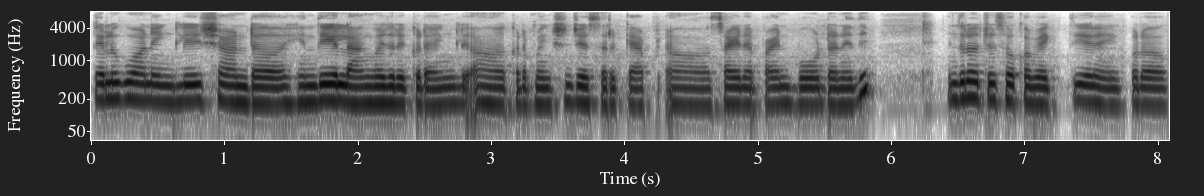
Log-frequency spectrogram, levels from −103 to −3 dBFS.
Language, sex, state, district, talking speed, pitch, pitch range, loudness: Telugu, female, Andhra Pradesh, Annamaya, 170 wpm, 165 Hz, 160-180 Hz, -17 LUFS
